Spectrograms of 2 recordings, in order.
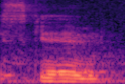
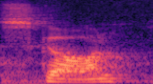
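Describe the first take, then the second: First: It is said with the southern pronunciation. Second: It is said with the northern pronunciation. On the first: This is how southerners say it. "southerners it's a scone" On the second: This is how northerners say it. "northerners it's a scone"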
